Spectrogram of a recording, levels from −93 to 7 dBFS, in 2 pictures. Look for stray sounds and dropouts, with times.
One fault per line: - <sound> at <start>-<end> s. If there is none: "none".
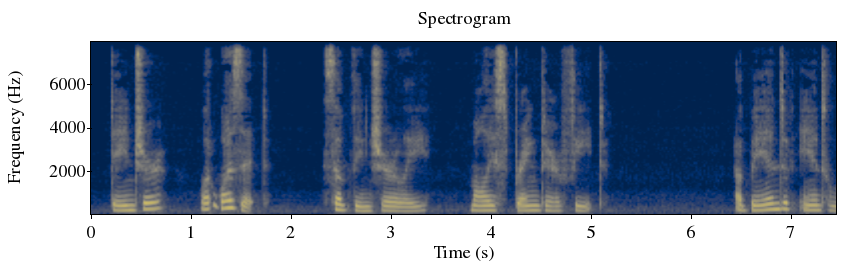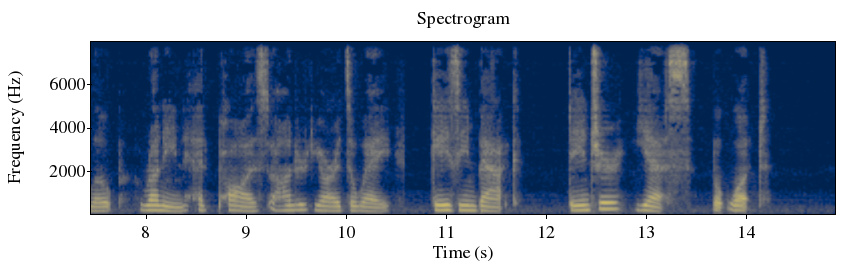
none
